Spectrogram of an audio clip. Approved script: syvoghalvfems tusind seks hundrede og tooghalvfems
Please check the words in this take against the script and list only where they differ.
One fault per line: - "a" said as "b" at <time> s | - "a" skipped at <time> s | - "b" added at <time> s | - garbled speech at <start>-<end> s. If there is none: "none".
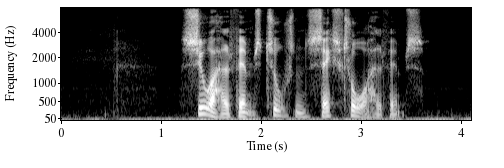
- "hundrede og" skipped at 2.8 s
